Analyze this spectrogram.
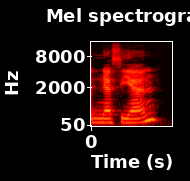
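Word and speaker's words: Gnossienne: Well, I've heard, and I think this is how it's said, Nessien. – That's what I thought it was, yeah. – Silent Nessien. G, right? – Yeah, I think so.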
